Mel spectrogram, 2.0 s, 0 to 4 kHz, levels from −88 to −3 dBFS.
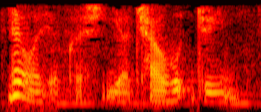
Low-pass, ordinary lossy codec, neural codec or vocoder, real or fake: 3.6 kHz; MP3, 16 kbps; none; real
